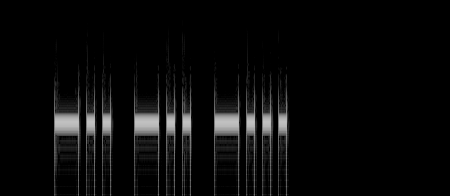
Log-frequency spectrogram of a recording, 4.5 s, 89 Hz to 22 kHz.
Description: Morse code, heard as a keyed tone, about 15 wpm, 700 Hz. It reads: DDB
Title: All Cut Numbers - 3-Digit 15wpm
